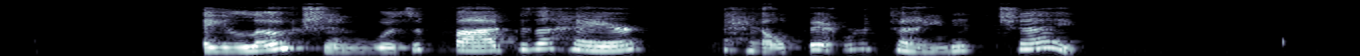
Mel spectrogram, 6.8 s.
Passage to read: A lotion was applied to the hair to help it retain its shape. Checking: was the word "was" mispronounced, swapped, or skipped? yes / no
no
